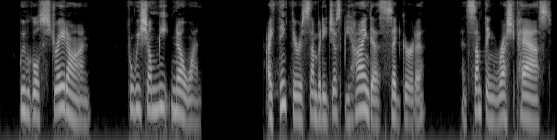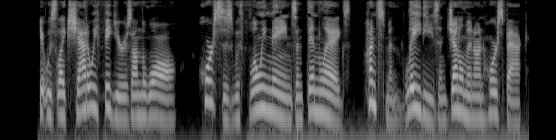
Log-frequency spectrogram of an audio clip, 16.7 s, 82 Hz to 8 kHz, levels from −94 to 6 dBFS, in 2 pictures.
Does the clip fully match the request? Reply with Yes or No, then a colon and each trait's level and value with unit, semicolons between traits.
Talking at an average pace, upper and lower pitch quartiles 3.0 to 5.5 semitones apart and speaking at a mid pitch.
Yes: average, 165 wpm; average, 4.5 semitones; medium, 180 Hz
